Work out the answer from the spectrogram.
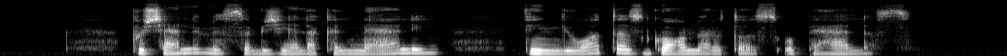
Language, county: Lithuanian, Kaunas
